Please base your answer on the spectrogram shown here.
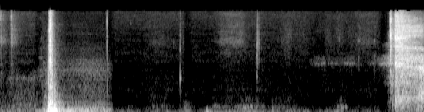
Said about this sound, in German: Da sind ja mehrere Türen gleichzeitig.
